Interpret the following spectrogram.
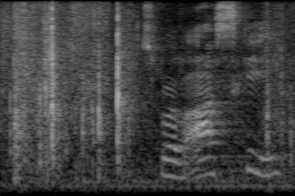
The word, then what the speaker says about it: Swarovski: So I am doing an unboxing from Swarovski is how you pronounce this, not Swarovski.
